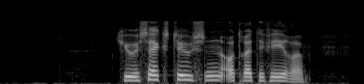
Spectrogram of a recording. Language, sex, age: Norwegian, female, 57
